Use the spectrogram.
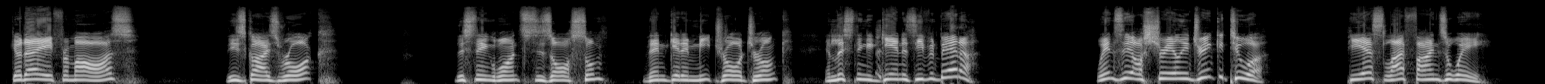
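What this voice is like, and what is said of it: Put-on Australian accent. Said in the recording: “That was my best Aussie accent. ... Yeah, it's pretty good.”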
